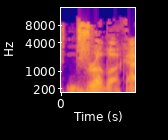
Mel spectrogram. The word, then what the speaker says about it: Drøbak: Drøbak, I believe, is the proper pronunciation.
